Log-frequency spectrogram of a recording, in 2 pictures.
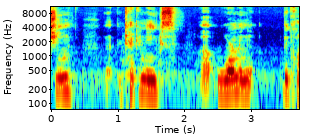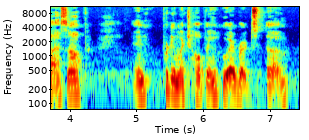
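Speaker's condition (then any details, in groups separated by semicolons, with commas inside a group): Cerebral palsy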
